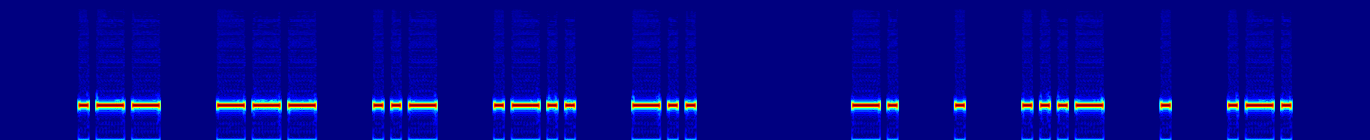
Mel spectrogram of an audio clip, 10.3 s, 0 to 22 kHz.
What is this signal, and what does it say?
Morse code, heard as a keyed tone, about 18 wpm, spaced as for 12 wpm, 1000 Hz. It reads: WOULD NEVER
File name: qotdfiles / 12wpm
